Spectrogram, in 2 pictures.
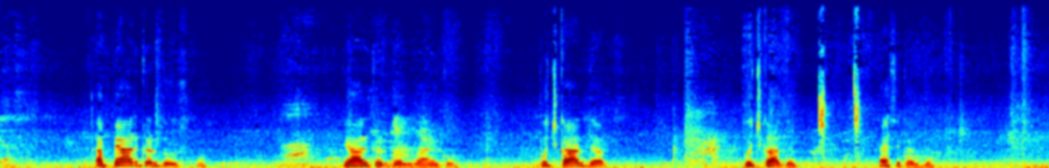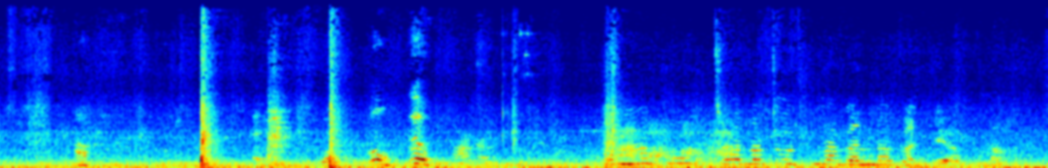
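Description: A small child babbles and squeals close by.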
